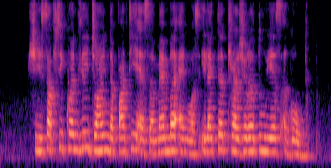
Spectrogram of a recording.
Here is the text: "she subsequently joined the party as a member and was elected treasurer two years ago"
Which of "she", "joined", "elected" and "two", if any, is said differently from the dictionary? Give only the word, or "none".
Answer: none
